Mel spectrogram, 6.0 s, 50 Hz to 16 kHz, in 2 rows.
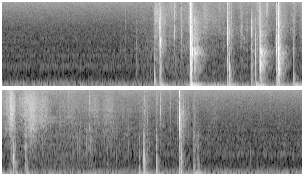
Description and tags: walking footsteps flat shoes tile floor 1
A woman walking on tile floor in flat shoes (flats). Made with my hands inside shoes in my basement.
